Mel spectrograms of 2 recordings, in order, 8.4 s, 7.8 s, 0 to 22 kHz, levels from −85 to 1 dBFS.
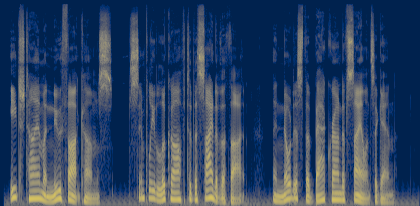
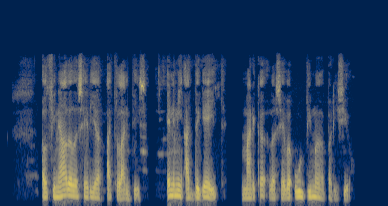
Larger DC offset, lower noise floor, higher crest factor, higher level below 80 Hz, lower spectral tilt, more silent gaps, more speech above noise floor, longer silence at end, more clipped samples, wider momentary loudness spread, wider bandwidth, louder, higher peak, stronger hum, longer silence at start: neither; about the same, -48 dBFS vs -48 dBFS; about the same, 18 dB vs 18 dB; first, -40 dBFS vs -58 dBFS; about the same, -5 dB/octave vs -6 dB/octave; second, none vs 3.00-3.09 s, 4.55-4.83 s; about the same, 29 dB vs 29 dB; second, 0.5 s vs 0.75 s; neither; about the same, 8 LU vs 10 LU; first, 19.5 kHz vs 7.8 kHz; about the same, -20 LUFS vs -20 LUFS; about the same, -2 dBFS vs -2 dBFS; neither; second, 0.2 s vs 0.85 s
